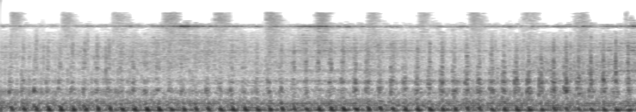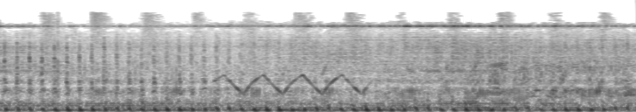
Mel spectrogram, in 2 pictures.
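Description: Two-bladed helicopter flying low, its main rotor giving a steady, fast, rhythmic chop. A few brief high up-and-down whistling glides come through about two-thirds of the way in.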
